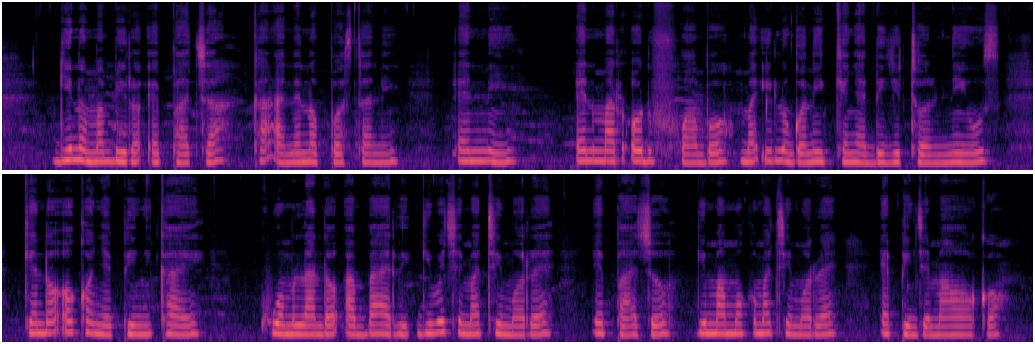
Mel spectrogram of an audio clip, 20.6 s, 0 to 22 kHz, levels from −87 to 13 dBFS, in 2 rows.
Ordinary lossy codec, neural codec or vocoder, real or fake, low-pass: none; none; real; none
